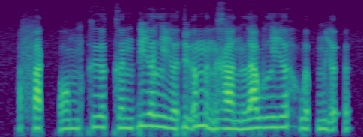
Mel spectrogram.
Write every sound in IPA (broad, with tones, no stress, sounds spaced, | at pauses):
f a˨˩ k̚ ʔ ɔ̤˨˩ m k ɨ˧ ə̯ k ə˨˦ n ɗ i˧ ə̯ l i˧˩ ə̯ ɗ ɨ̰˧˥ ə̯ m ə̰˧˨ n ɣ a˧˩ n l a˧ w l i˨˦ ə̯ h w ə˨˩ p̚ m ḭ˧˨ ə̯ ʔ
